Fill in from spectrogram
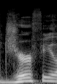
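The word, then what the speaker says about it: Gyorfi: Is it Gorfie or Gurfy? – Jerfy like Murphy.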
